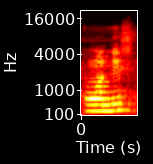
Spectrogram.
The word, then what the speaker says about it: honest: An honest man. The same case over here also the word begins with H but the sound is coming of O. H is silent.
